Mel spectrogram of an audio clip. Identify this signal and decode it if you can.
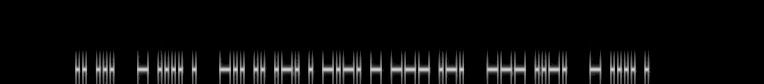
Morse code, heard as a keyed tone, about 34 wpm, 700 Hz. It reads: IS THE DIRECTOR OF THE
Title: Sets of 5 Words Encore2 35wpm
